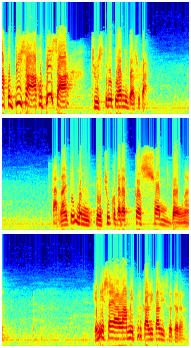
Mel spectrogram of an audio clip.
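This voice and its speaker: A middle-aged man preaching a sermon, telling personal stories and acting out his own dialogue with God, at times in high shouts. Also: big pitch swings, moderate pace, pauses often, rough recording. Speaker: evangelist preacher.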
